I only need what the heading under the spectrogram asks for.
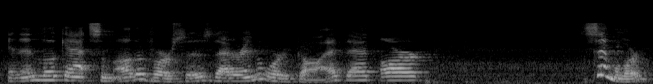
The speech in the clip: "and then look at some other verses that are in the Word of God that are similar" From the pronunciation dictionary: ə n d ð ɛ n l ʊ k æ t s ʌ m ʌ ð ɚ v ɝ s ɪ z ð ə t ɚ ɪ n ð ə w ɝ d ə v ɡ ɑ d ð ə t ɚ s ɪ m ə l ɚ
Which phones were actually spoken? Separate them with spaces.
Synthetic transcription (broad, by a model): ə n ð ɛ n l ʊ k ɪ t s ʌ m ʌ ð ɚ v ɝ s ɪ z ð ə t ɚ ɪ n ð ə w ɝ d ə v ɡ ɑ d ð ə t ɚ s ɪ m l ɚ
